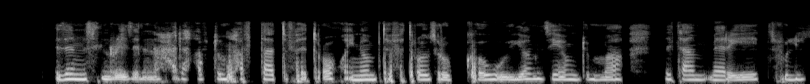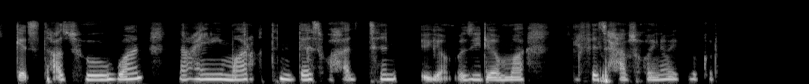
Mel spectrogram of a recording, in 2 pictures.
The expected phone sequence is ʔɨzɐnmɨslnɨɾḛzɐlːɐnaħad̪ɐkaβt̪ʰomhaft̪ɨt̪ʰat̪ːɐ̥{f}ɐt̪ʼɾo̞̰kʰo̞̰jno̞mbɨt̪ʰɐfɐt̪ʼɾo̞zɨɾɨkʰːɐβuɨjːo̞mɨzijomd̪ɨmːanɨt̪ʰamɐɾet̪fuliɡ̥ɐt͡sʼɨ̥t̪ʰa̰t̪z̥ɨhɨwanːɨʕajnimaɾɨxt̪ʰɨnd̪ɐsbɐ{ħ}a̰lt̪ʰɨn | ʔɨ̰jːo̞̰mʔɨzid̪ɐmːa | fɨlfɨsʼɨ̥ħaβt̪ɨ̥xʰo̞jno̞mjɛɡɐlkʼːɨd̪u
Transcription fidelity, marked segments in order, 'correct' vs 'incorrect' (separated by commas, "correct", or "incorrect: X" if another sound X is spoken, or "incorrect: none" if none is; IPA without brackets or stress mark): correct, incorrect: h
